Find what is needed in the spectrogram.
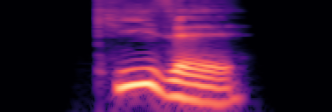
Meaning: pebble
- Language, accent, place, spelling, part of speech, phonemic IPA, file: German, Germany, Berlin, Kiesel, noun, /ˈkiːzəl/, De-Kiesel.ogg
